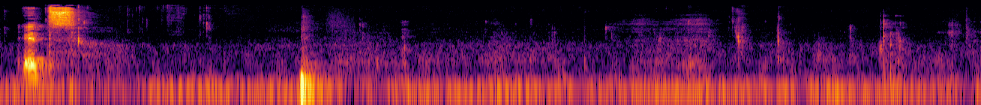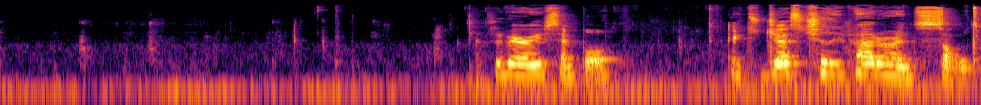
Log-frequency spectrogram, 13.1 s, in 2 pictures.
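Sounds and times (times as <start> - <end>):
low steady hum: 0.0 - 13.0
person chewing: 0.5 - 9.8, 10.7 - 11.4.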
